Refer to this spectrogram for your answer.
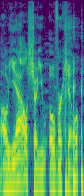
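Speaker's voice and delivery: put-on spiteful, snide, taunting tone. Joking that a unit attacked to spite another player: mock spiteful retort. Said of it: "He did it to spite you. It's like".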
